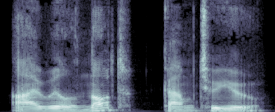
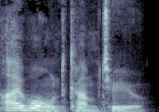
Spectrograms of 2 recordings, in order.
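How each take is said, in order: First: Will not is said as two full words. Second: Will not is contracted into one syllable. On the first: The refusal sounds sharp and a little angry. "Это резкое, четкое, однозначное, такое сердитое чуть-чуть даже высказывание" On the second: The refusal sounds ordinary and neutral. "Это обычная фраза"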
